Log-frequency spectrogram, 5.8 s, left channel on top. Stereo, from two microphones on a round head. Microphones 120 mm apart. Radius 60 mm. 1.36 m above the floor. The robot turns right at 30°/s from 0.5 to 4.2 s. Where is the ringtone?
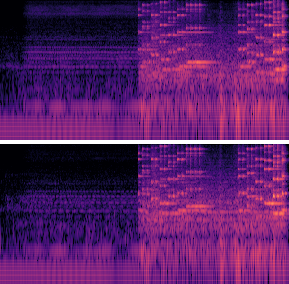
165° right, 1.3 m; by 5.7 s 120° right, 1.3 m.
